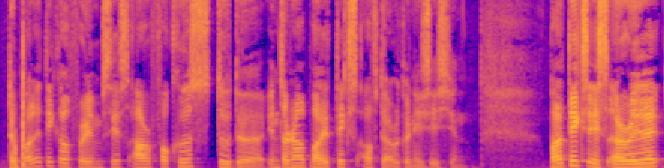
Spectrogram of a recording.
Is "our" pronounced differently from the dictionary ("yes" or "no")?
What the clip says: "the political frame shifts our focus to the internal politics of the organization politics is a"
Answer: no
